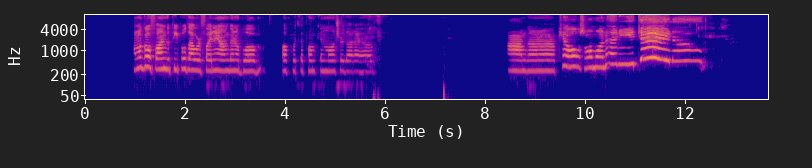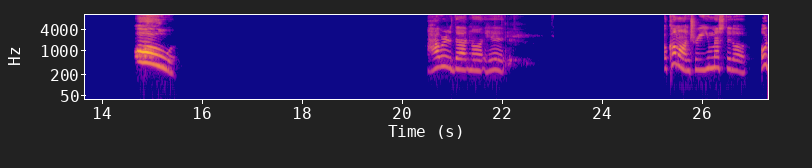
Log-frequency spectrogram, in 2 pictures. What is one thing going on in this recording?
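A young woman talks with animation into a microphone, in bursts.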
